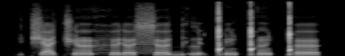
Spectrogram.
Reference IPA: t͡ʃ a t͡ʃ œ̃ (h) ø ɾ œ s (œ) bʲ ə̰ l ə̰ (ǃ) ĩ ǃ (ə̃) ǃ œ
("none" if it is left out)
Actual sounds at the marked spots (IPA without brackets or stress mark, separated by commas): h, œ, ǃ, ə̃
